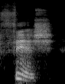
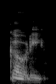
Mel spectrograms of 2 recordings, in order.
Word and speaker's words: ghoti: So GHOTI really would not be pronounced fish, but rather goatee.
